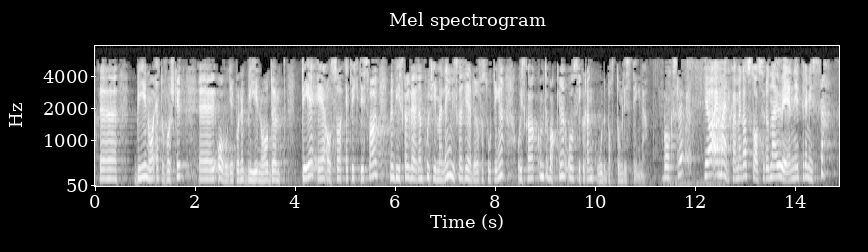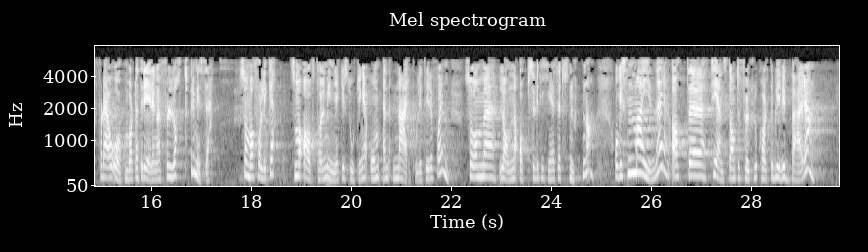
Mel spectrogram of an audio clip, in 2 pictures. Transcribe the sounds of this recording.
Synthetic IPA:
blɪnoːʔɛt̪ːəɾfɔʂkət̪oːʋəɾɡɾiːpənəblɪnoːd̪œmt̪ | d̪̥ɛæɾʔɑ̰lt̪sɔʔɛt̪ʋɪkt̪ɪsʋɑːɾmɛnʋɪskɑlɛʋeːɾəɛnpʰʊlɪt̪ʰiːmɛlːɪŋʋɪskɑɾeːd̪jøːɾəfɔɾst̪uːʈɪŋːəɔʋɪskɑkʰɔmːət̪ʰɪlbɑːkəɔsɪkːɾət̪ɛæɾɛnɡuːd̪ɛbɑt̪ːɔmd̪ɪsːət̪ʰɪ̰ŋːənə | boɡslɪjɑːjæɪmæɾkəɾmɛɡɑt̪st̪ɑːt̪sɾoːd̪n̩æɾʉeːnɪpʰɾɛmɪsːə | fɔɖɛæɾjʊoːpənbɑːʈɑt̪ɾɛjeːɾɪŋɑæɾfɔɭɑt̪ːpʰɾɛmɪsːə | sɔmʋɑfɔlːiːkəsɔmɑʔɑːʋt̪ʰɑːlnmɪnjɛkːɪst̪uːʈʰɪŋːəʔɔmɛnːæːɾpʰʊlɪt̪ʰiːɾɛfɔɾmsɔmlɑnːəʔɑpsɔlʉt̪ːɪçːəhɛsɛt̪ːsnʉʈːɳ̩oɔʋɪsd̪n̩mæɪnəɾɑ̰t̪t̪ʰjeːnəst̪ɑnt̪ʰɪfœlk̪lʊkʰɑːlt̪̚d̪ɛbliʋɪbæːɾə

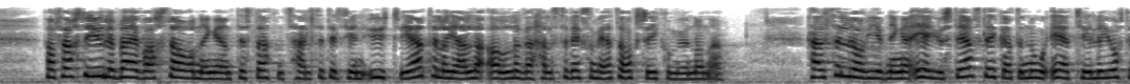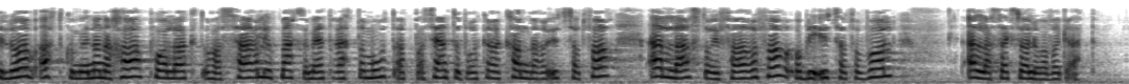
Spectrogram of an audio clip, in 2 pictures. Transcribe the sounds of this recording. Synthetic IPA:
fʁɑːfœʁst̪əjʉːlɪblæɪʋɑʁsləɔʁd̪nɪŋənt̪ʰɪlst̪ɑːt̪n̩shɛlsət̪ɪlsyːnʉːt̪ʰʋiːəʁt̪ʰɪlɔjɛlːə̰ʔɑlːəʋɛhɛlsəʋɪʁksɔmheːt̪əʁɔksɔɪːkʰʊmʉːnənə̰ | hɛlsəloːʋjiːʋnɪŋɑʔɛjʉst̪eːʁt̪sliːkɑt̪̚d̪ɛnoːʔɛt̪ʰyːd̪lɪjʊʁt̪ʰːɪloːʋɑt̪kʰʊmʉːnənəhɑʁpʰoːlɑkt̪ʰɔhɑːsæːʁlɪʊpmæʁksɔmheːt̪ʁɛt̪ːəʁmuːt̪ʰɑ̰t̪pʰɑsɪɛnt̪ɔbʁʉːkəʁəkʰɑnʋæːʁə̰ʔʉːt̪sɑt̪ːfɔʁʔɛlːəʁst̪oːɪfɑːʁəfɔʁɔbliːʔʉːt̪sɑt̪ːfɔʁʋɔlː | ʔɛlːəʁsɛksʉɛlːəoːʋəʁɡʁḛːp

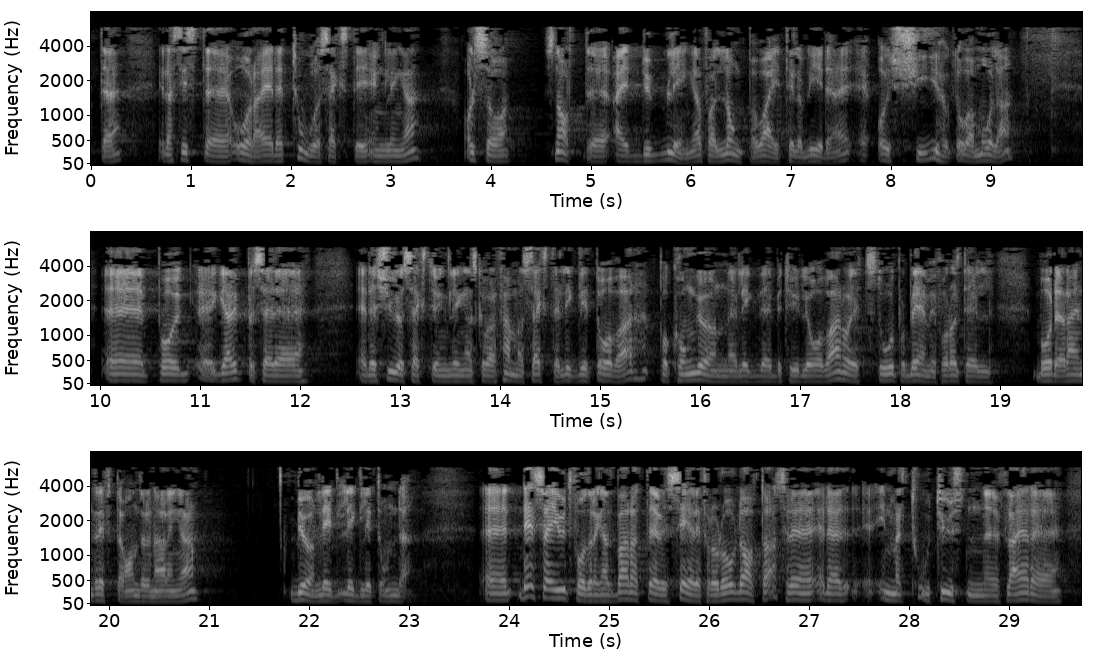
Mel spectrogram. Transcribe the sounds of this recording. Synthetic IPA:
t̪əɪd̪æɪsɪst̪əoːɾɑɛɖɛt̪ʰuːɔsɛkst̪ɪʔʏ̰ŋlɪŋəɾ | ʔɑ̰lsɔ | snɑːɾt̪æɪd̪ʉblɪŋɪjɑləfɑlːɑŋt̪̚pʰɔʋæɪt̪ʰɪlɔbliːd̪ɛɔʂyːhœk̚t̪oːʋəɾmoːlɑ | pʰɔɡɑʉpəsɔɛɖɛ | ʔɛɖɛʂʉːɔsɛkst̪ɪʏŋlɪŋəskɑʋæːɾɑfɛmɔsɛkst̪ɪlɪɡːlɪt̪ːoːʋəɾpʰɔkʰɔŋɡøːɳ̩əlɪɡːdɛbət̪ʰyːd̪əlɪoːʋəɾɔæɪt̪st̪uːɾəpʰɾʊbleːmɪfɔɾhɔlt̪ʰɪlboːd̪əɾæɪnd̪ɾɪft̪ɑɔɑnd̪ɾənæːɾɪŋəɾ | bjøːɳlɪɡlɪɡːəlɪt̪ːʊnd̪ə | d̪ɛsɔɛʉːt̪fɔɾd̪ɾɪŋɑt̪bɑːɾəɑt̪̚d̪ɛʋɪseːɾɪfɾɔɾoːʋd̪ɑːt̪ɑ̰sɔd̪ɛɛ̰ɖɛɪnmɛlt̪ʰːuːt̪ʰʉːsn̩flæɪɾə

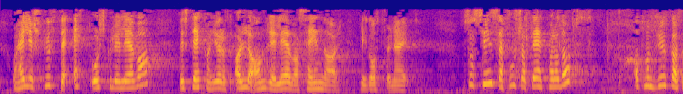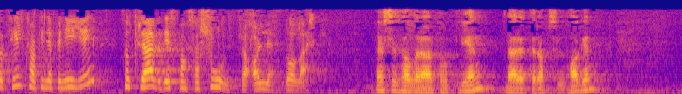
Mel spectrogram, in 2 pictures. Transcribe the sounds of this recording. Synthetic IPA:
ʔɔɦɛljəʂkʉfəʔɛt̪ːoːʂkʉːləɛleːʋɑʋɪsd̪ɛːkʰɑnjøːɾɑt̪ɑlːəʔɑnd̪ɾəɛleːʋɑsɛɪnɑɾb̥liːɡɔt̪ːfɔɳœʏd̪̥ | ɔsɔsʏnsjæɪfɔʈʂɑt̪̚d̪ɛæɾɛt̪̚pʰɑɾɑd̪ɔksʔɑt̪mɑnbɾʉːkəɑlsɔt̪ʰɪlt̪ʰɑːkɪnɛfɔɳyːjiːɾ | sɔmkʰɾæːʋəd̪ɪspɛnsɑʂuːnfɾɑʔɑlːəloːʋʋæ̰ɾk | nɛst̪ət̪ʰɑːləɾæɾfɔt̪liːɛnd̪æɾɛt̪ːəɾɑksəl̩hɑːɡən

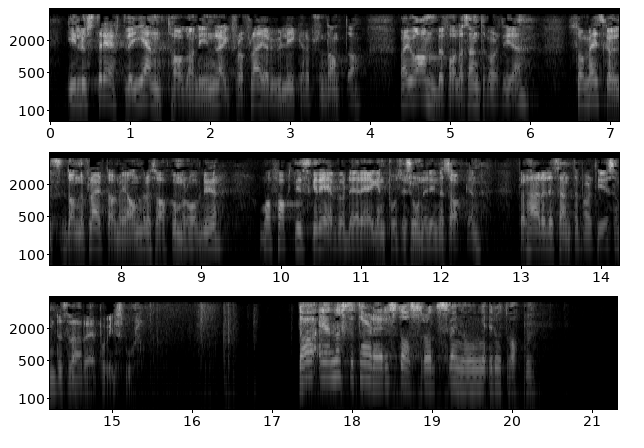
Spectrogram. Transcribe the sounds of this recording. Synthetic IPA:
ʔɪlʉst̪ɾeːɾt̪ʋɛjɛnt̪ʰɑːɡɑnd̪əɪnlɛɡːfɾɑflæɪɾəʉːliːkəɾɛpɾəsnt̪ʰɑnt̪ə̰ɾ | ɛjʊɑnbɛfɑːləsɛnt̪əɾpɑɾt̪iːə | sɔmæɪskɑld̪ɑnːəflæɪɾt̪ʰɑːlmɛɪɑnd̪ɾəsɑːkəɔmɾoːʋd̪yːɾ | ɔmʋɑfɑkt̪ɪskɾeːʋəɖeːɾəeːɡənpʰʊsɪʂuːnɪd̪ɪnːəsɑːkənfɔɾɦæːɾæɖɛsɛnt̪əɾpɑʈ̪ʰiːəsɔmd̪ɛsʋæɾə̰ɛ̰pʰɔ̰ʔɪ̰lspṵːɾ | d̪̥ɑːʔænɛst̪ət̪ʰɑːɽeːɾst̪ɑːt̪sɾoːd̪sʋɛŋnʊŋɾuːt̪ʋɑt̪n̩

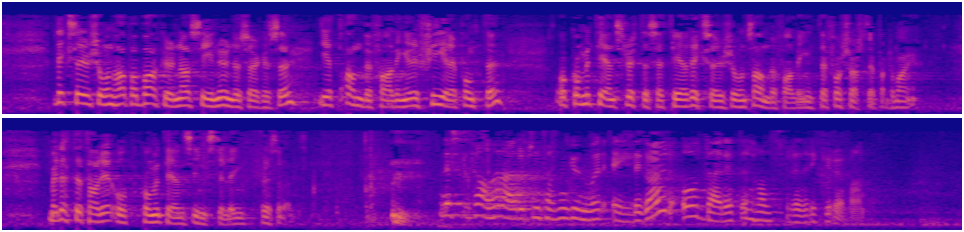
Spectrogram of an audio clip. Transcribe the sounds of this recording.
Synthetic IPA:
ɾɪksɛɪʂuːnn̩ɦɑɾpʰɔbɑːk̚ɡɾʉnɑʋsiːnəʉnd̪əʂøːkəlsəjɛt̪ːɑnbəfɑːlɪŋəɾɪfiːɾəpʰʊŋt̪əɾ | ɔkʰʊmɪt̪ʰeːənʂlʉt̪ːəsæɛɪt̪ʰɪlɾɪksɛlɪʂuːnnsɑnbəfɑːlɪ̰ŋt̪ʰɪfɔʂʋɑ̰ːʂd̪ɛ̰pɑʈəmɑŋːə | mɛd̪ɛt̪ːət̪ʰɑːɾjæɪʔɔpːkʰʊmɪt̪ʰeːənsɪnst̪ɪlːɪŋpʰɾɛsɪd̪ɛ̰nt̪ | nɛst̪ət̪ʰɑːləɾæɾɾɛpɾəsn̩t̪ʰɑt̪n̩ɡʉnʋɔɾɛld̪əɡɑɾɔd̪æɾɛt̪əɾɦɑnsfɾɛd̪ɾɪkɾø̰ːmɑ̰n

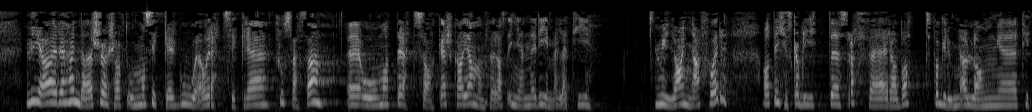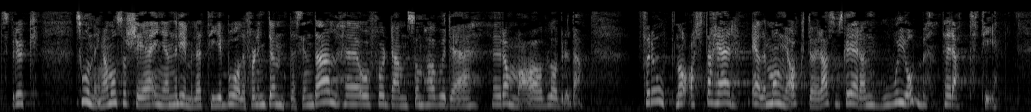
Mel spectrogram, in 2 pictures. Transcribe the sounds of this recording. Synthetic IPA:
ʋɪhɑɾɦɑnd̪əd̪ɛʂøːlʂɑkt̪ʊmɔsɪkːəɾɡuːə̰ɔɾɛt̪ːsɪkɾəpʰɾʊsɛsːɑɾɔmɑt̪ɾɛt̪sɑ̰ːkəʂkɑljɛnːʊmføːɾɑsɪnːənɾiːmə̰lʔət̪ʰiː | mʏlːəɑnːɑfɔɾʔɑt̪̚d̪ɛɪçːəskɑlbliːɛt̪st̪ɾɑfːəɾɑbɑt̪ːpʰɔɡɾʉnːɑʋlɑŋːt̪ʰiːd̪sbɾʉːk | suːnɪŋɑmɔɔsːɔʂeːɪnːənɾiːməlɪət̪ʰiːboːd̪əfɔɖɛnd̪œmt̪əsɪnd̪eːlɔfɔɖɛmsɔmɦɑɾʋuːɾəɾɑmːɑ̰ɑʋloːʋbɾʉ̰d̪ə̰ | fɔɾɔʊpnoːʔɑlt̪̚d̪ɛɦæːɾɛd̪ɛmɑŋːəɑkt̪ʰøːɾəʂɔmskɑjæːɾəɛnɡuːjɔbːt̪ʰɪlɾɛt̪ːt̪ʰːḭː

